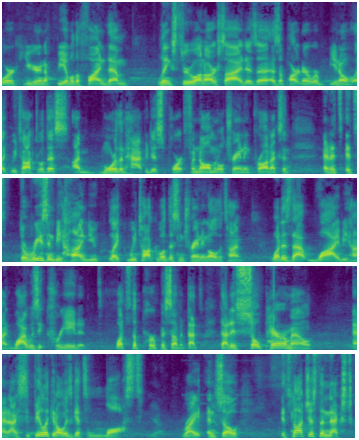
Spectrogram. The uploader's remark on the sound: At the 2022 SHOT Show Conference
